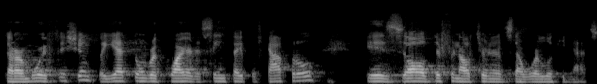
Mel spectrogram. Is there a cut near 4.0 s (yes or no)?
yes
